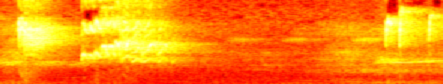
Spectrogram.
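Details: Orange-headed thrush singing: bursts of high, thin, scratchy notes, a pause of near silence, then a brief bright phrase returning at the end.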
